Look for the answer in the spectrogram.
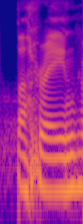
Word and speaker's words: Bahrain: And I always say this wrong, but Bahrain or something like that. That's exactly. Oh, yeah, that's great.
